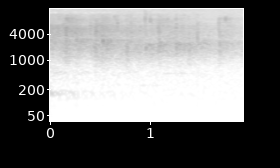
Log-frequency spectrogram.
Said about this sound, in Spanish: Dele un aplauso al Señor, por favor, en esta noche.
